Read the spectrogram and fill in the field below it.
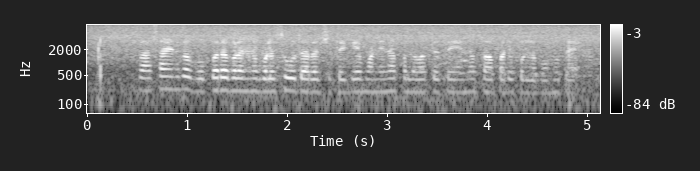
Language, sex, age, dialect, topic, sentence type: Kannada, female, 18-24, Mysore Kannada, agriculture, question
